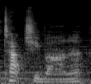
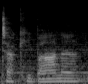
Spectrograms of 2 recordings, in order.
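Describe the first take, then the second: First: The second syllable is said as 'chi'. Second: The second syllable is said as 'ki'. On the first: The speaker calls it right. "it's Tachibana" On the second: The speaker calls it wrong. "for some reason I want to say it differently"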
